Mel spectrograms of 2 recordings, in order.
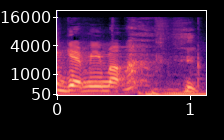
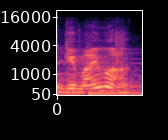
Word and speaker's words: Jemimah: He's like, hi, Gemimah. How did he get to Gemimah? No, I think he cannot pronounce J. So he made it Gemimah. So all my cousins were making fun. So, Jemimah.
